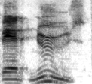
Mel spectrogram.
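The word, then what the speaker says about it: Van Nuys: This flight flights agent Joseph C to and from Las Vegas to Vanise. He pronounces it van news.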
